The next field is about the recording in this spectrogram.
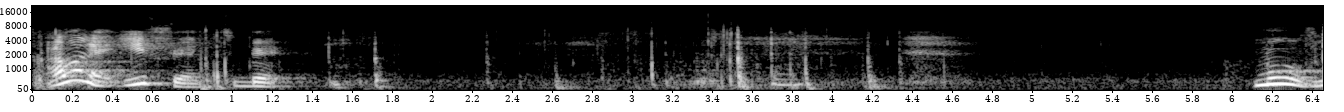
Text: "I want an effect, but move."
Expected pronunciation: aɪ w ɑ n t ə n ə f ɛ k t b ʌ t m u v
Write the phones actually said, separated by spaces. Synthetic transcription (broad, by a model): aɪ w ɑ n ə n ə f ɛ k t b ʌ t m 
